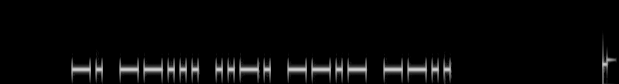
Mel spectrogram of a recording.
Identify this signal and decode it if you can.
Morse code, heard as a keyed tone, about 20 wpm, 700 Hz. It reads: N7FQZ
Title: USA Call Signs - 4x Character Spacing - 20wpm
